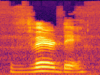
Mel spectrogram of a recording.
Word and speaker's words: verde: First one we have is verde. Can you say that with me? Verde. Verde. You might notice that the E actually sounds like an A.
